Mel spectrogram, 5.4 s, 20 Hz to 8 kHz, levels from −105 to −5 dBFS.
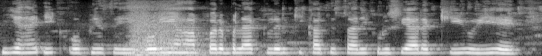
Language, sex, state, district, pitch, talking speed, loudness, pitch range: Hindi, female, Uttar Pradesh, Saharanpur, 215 Hz, 175 wpm, -17 LUFS, 205-215 Hz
